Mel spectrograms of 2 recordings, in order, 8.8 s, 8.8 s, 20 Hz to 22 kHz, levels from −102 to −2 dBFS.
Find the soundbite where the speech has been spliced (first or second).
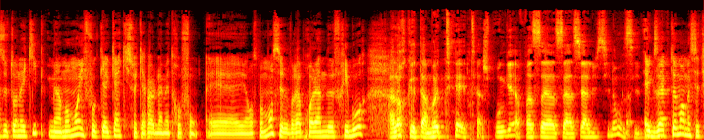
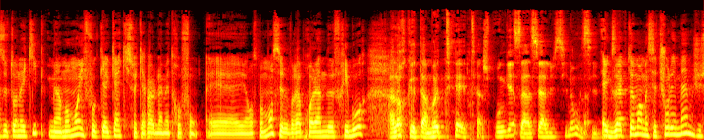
second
